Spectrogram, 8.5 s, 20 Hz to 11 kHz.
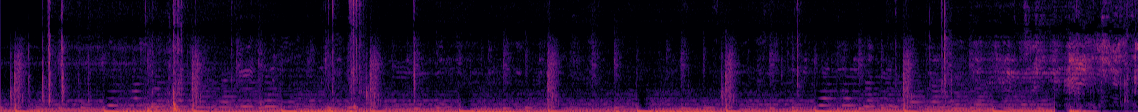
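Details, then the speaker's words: Sony Walkman WM-FX45 cassette player after repair, heard through headphones: music plays at steady, even pitch with the beat holding time, no wow or dragging; tape drive running at normal speed, before calibration-tape fine tuning. "so you can hear that absolutely fine now so all working well"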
